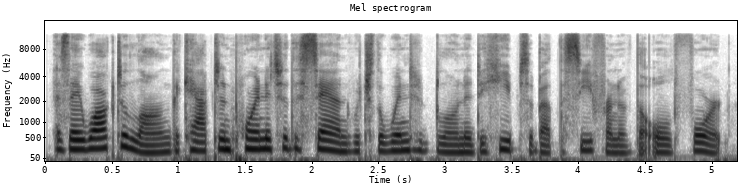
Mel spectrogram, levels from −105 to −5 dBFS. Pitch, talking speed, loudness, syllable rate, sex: 190 Hz, 290 wpm, -19 LUFS, 6.2 syllables/s, female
